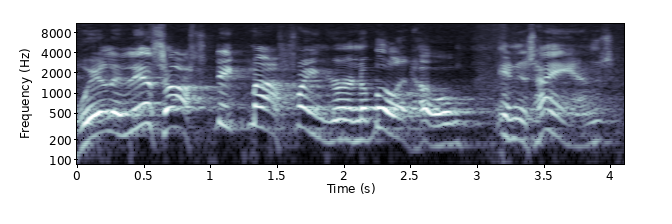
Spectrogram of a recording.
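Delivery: high, stubborn doubter's voice; doubting Thomas. Retold or imitated. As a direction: push back like a stubborn skeptic. Thomas demanding proof, quoted.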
